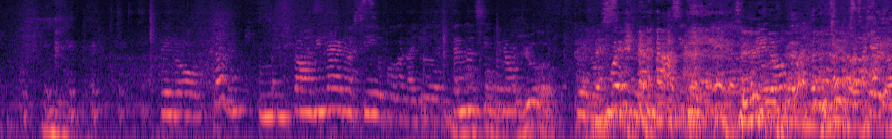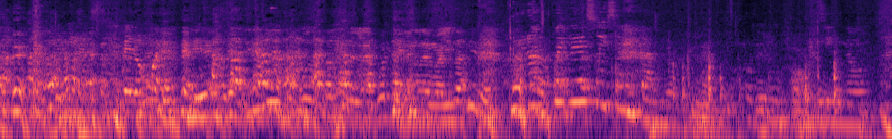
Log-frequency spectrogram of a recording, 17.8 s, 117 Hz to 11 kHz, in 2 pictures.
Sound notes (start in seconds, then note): 13.6 laughs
